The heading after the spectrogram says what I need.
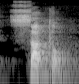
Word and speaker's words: subtle: you say it it's subtle the B is silent subtle means something that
